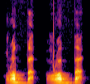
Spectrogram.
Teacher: را کو پر پڑھیں گے، را پر زبر ہے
